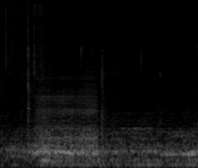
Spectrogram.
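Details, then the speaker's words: Hyundai Creta, shop says it needs lubrication and cleaning: faint clicking and soft whirr behind the dash for about a second as the air conditioning flap reverses when the car is switched on; noisy flap actuator. "escutou o barulho isso é a portinhola do ar condicionado que é justamente quando ela faz esse reverso aqui ó"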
